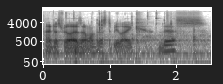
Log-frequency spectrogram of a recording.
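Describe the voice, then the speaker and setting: Gravelly man narrating his gameplay. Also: on the high side, normal speed, noisy background. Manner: relaxed, thinks aloud with many fillers. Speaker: let's play host. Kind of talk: casual gameplay commentary.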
